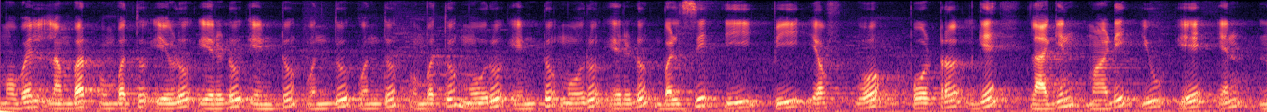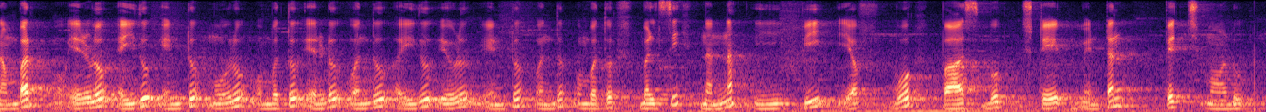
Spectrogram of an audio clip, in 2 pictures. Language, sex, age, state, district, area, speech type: Kannada, male, 18-30, Karnataka, Chitradurga, rural, read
